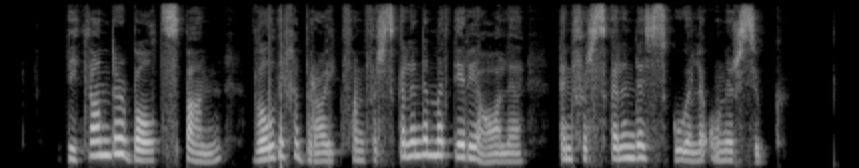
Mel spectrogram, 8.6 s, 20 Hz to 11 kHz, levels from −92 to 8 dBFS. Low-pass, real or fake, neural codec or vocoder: 9.9 kHz; fake; vocoder, 44.1 kHz, 128 mel bands, Pupu-Vocoder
